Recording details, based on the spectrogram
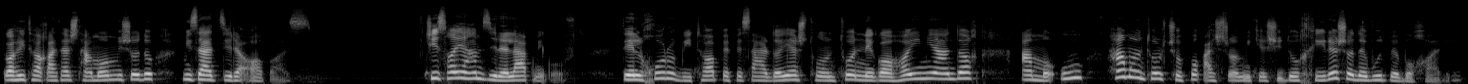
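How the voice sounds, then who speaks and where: A woman narrating a novel in first person with a measured, steady storytelling manner. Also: mid-range voice, no room sound. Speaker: audiobook narrator. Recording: dry, close studio recording.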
